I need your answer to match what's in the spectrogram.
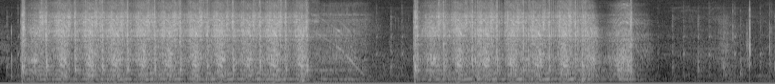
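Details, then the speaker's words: BMW oil-head motorcycle after flywheel replacement for starter grinding: two even cranking bursts, smooth whirring with steady compression beats, no clashing, grinding or screeching; normal starter engagement. "we're going to do a quick test see what it sounds like no clashing no grinding no screeching or grading or anything like that"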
